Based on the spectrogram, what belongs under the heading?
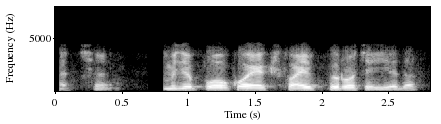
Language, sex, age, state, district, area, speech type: Urdu, male, 18-30, Delhi, East Delhi, rural, conversation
